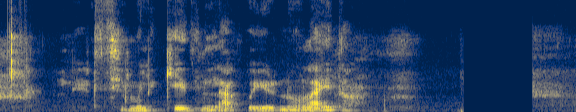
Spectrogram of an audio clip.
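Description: A woman talking softly to the camera for about three seconds. The sound then drops out to silence near the end, at a cut in the edit.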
